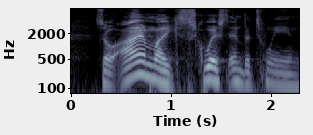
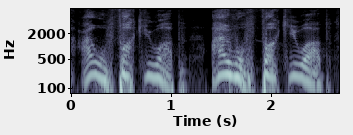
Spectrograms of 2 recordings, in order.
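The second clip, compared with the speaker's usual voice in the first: loud, high, forceful threat; angry threat; 9 semitones higher, 9 dB louder than usual. Retold or imitated. Furious fan cuts the man off, threatening. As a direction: threaten him point by point.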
